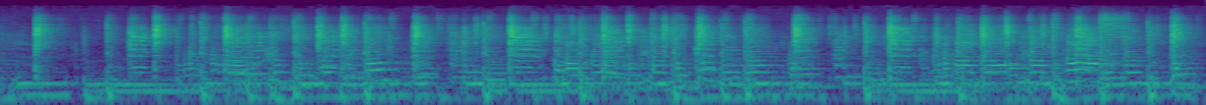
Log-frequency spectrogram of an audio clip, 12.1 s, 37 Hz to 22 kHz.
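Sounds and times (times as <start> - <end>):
bass guitar: 0.0 - 12.0
blues rock band playing: 0.0 - 12.0
guitar lines: 0.0 - 12.0
steady drum beat: 0.0 - 12.0.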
